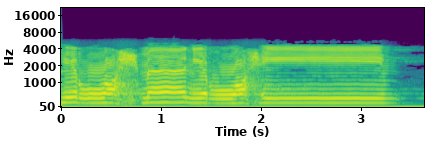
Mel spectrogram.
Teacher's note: بس، اب اس میں سکون ہے تو اس میں کامل سکون ادا کریں گے، اور اسی طرح آگے را جو مشدد ہے اس کو بھی دوہرا پڑھیں گے · سین کی آواز کو سیٹی کی آواز میں واضح کریں گے، سیٹی کی آواز اس میں پیدا ہوگی۔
